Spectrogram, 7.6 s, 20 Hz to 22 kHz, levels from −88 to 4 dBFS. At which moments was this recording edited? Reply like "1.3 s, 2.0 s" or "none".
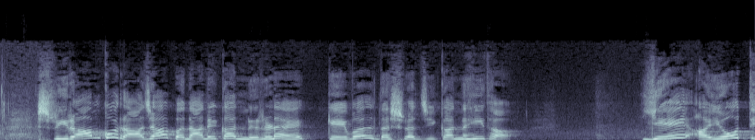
none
